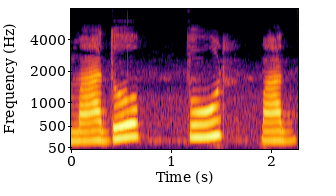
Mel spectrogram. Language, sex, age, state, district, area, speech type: Bengali, female, 18-30, West Bengal, Alipurduar, rural, spontaneous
